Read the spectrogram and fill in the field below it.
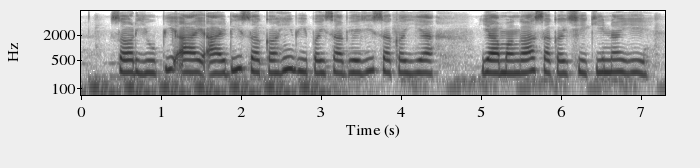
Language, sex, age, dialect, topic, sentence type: Maithili, female, 25-30, Southern/Standard, banking, question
